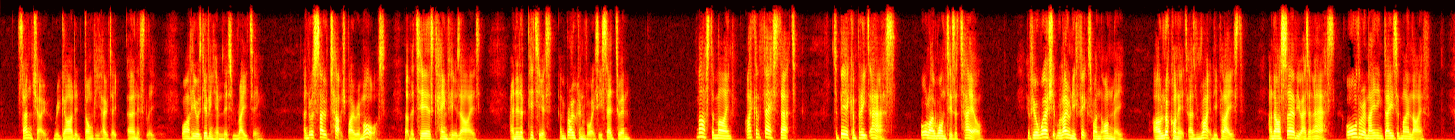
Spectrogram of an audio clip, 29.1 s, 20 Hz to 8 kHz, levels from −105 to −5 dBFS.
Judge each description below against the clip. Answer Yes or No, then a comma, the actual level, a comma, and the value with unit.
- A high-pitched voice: No, low, 125 Hz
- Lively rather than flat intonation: Yes, wide, 7.3 semitones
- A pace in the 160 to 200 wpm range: Yes, average, 170 wpm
